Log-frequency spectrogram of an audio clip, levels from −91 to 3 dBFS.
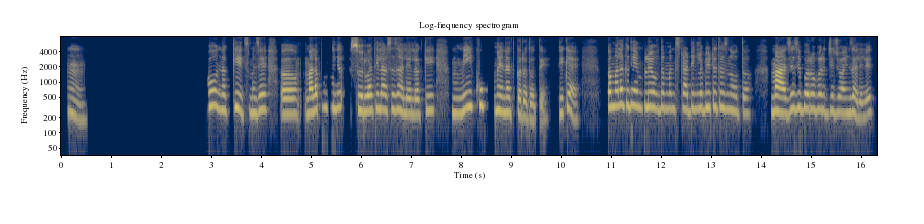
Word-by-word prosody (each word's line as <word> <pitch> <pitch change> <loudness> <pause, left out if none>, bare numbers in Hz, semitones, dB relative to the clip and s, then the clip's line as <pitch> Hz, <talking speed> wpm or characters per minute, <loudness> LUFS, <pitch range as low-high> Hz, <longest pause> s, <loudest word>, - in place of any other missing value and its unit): हं. 200 -8 -7 2.4
हो, 345 +2 +4
नक्कीच, 285 -2 0
म्हणजे 250 +3 0 0.3
अ, 235 - 0 0.4
मला 250 +4 +4
पण 305 +2 -12
म्हणजे 305 0 -2 0.2
सुरुवातीला 280 +2 +5
असं 285 +1 -2
झालेलं, 245 -5 -1
की 275 0 -3 0.4
मी 260 +7 +1
खूप 355 -2 0 0.2
मेहनत 255 -3 +1
करत 215 -5 -2
होते, 180 -2 -6 0.3
ठीक 245 +5 -3
आहे. 190 -10 +1 0.6
पण 320 0 +6
मला 335 +2 +5
कधी 350 -1 +1
एम्प्लॉयी 320 0 0
ऑफ 315 - -1
द 310 - -3
मंथ 300 0 -6
स्टार्टिंगला 300 +1 -2
भेटतच 315 0 -1
नव्हतं. 260 -4 -5 0.5
माझे 260 +1 +6
जे 310 +1 -1
बरोबर 290 -1 +1
जे 270 - -4
जॉइन 245 -1 -2
झालेले, 225 -2 -3
280 Hz, 130 wpm, -22 LUFS, 245-305 Hz, 2.4 s, पण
